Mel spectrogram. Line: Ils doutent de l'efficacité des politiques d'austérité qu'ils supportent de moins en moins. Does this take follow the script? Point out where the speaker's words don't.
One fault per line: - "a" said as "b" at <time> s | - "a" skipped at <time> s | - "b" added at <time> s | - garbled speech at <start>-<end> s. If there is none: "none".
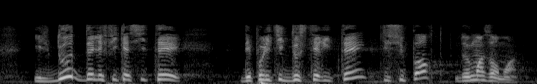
none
